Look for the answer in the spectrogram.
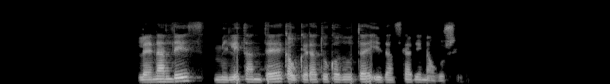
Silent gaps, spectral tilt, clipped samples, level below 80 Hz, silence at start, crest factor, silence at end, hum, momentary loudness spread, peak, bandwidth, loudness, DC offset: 2.05-2.13 s; -5 dB/octave; under 0.1%; -56 dBFS; 1.4 s; 22 dB; 1.55 s; none; 9 LU; -4 dBFS; 7.8 kHz; -23 LUFS; under 0.1%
